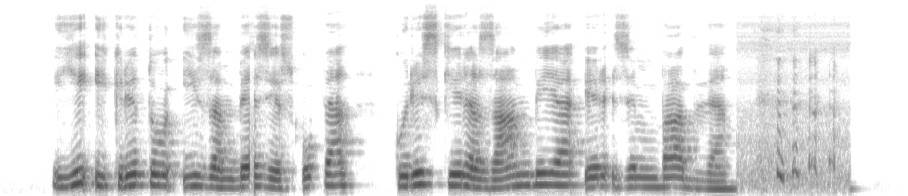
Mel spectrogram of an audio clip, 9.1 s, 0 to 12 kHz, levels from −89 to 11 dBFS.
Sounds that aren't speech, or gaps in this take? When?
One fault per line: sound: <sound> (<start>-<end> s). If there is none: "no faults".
sound: dropout (2.5-2.6 s)
sound: laugh (7.5-8.4 s)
